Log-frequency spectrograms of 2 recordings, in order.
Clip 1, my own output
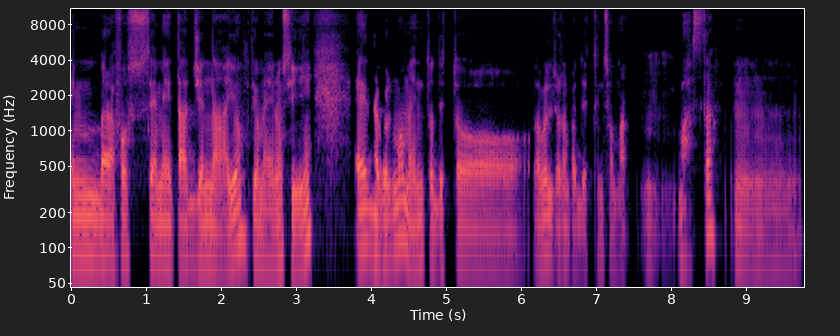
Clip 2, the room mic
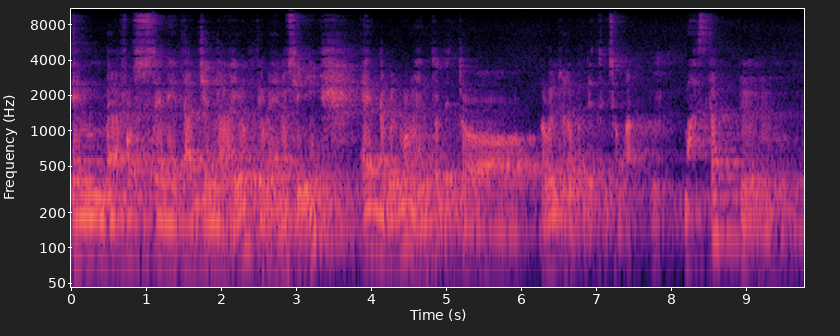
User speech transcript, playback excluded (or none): none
